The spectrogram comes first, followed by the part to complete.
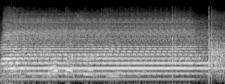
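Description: A horn blown in one long, steady, unwavering note lasting about two seconds, starting and stopping abruptly, with shouting voices underneath.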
